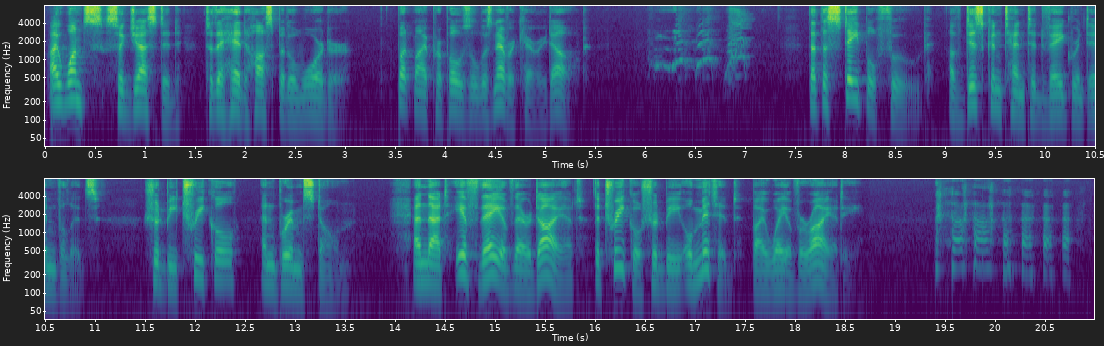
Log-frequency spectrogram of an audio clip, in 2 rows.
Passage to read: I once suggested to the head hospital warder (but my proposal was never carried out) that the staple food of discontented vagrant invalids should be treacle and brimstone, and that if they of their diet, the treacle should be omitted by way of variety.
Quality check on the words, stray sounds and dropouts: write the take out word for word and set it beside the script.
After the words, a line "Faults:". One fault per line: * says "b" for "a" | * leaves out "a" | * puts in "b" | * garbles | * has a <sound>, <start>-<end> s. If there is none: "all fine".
I once suggested to the head hospital warder (but my proposal was never carried out) that the staple food of discontented vagrant invalids should be treacle and brimstone, and that if they of their diet, the treacle should be omitted by way of variety.
Faults:
* has a laugh, 6.0-7.1 s
* has a laugh, 19.4-20.9 s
